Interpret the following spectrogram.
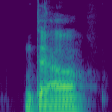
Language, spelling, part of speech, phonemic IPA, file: Moroccan Arabic, دعا, verb, /dʕa/, LL-Q56426 (ary)-دعا.wav
- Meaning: 1. to call upon God, to pray 2. to call upon God, to pray: to curse 3. to sue (to file a legal action)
